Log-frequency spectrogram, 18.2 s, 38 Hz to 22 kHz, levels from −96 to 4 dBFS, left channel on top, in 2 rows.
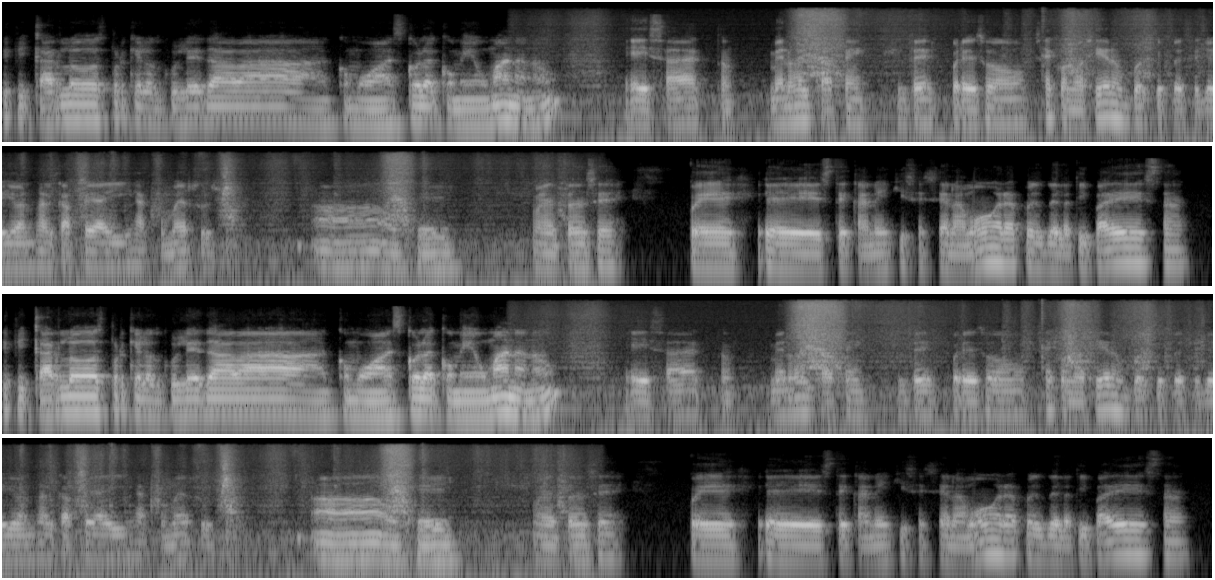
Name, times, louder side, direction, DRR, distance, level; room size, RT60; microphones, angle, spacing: voice 1, 0.0-4.2 11.4-12.5, right 5 dB, 80° right, 0.6 m, -28 dB
sound 1, 3.8-13.6, right 4 dB, 30° right, 0.7 m, -39 dB
voice 2, 4.7-5.5 5.8-10.7 13.1-13.7 14.2-18.0, left 2 dB, 55° left, 0.5 m, -31 dB
2.8 x 2.1 x 2.9 m
head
